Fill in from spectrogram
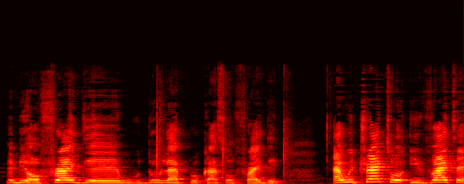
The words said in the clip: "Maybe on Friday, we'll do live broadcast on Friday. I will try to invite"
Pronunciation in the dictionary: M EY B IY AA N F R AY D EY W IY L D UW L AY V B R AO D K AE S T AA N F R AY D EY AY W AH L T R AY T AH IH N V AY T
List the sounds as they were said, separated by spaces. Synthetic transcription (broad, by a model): M EY B IY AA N F R AY D EY W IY W D UW L AY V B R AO K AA S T AA N F R AY D EY AY W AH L T R AY T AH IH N V AY T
